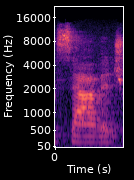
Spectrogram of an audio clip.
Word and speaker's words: Savage: Katy collection it's savage which you might think I'm pronouncing Savage wrong but that's how they say to pronounce it they have the accent mark over the a so Savage okay and I my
